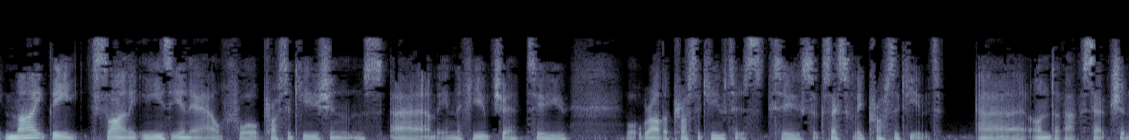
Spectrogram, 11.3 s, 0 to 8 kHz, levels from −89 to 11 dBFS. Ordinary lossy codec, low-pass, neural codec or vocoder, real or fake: MP3, 24 kbps; 7.2 kHz; codec, 16 kHz, 1 kbps, FunCodec, trained on LibriTTS, 50 frames a second; fake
